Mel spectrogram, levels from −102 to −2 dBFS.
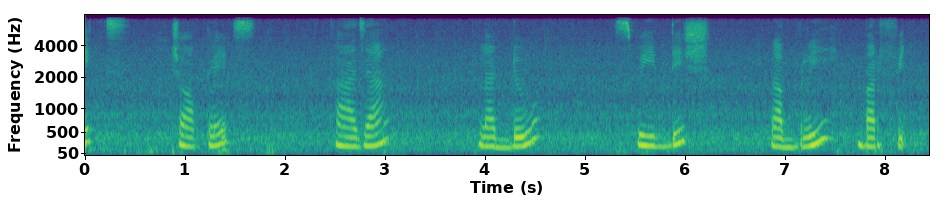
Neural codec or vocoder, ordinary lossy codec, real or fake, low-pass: none; none; real; 7.2 kHz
